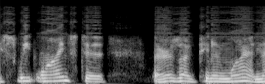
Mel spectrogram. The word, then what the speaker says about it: Pinot Noir: So we had the Herzog Lineage Pinot Noir. Is that the right pronunciation? Pinot Noir? – Yes.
